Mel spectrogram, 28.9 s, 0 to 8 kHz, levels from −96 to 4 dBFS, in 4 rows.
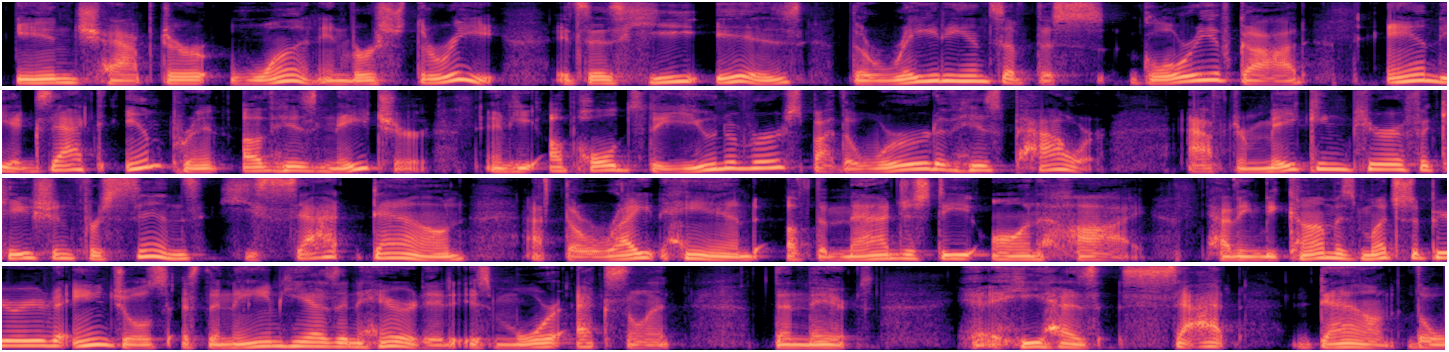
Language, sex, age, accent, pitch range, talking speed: English, male, 30-49, American, 120-170 Hz, 155 wpm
